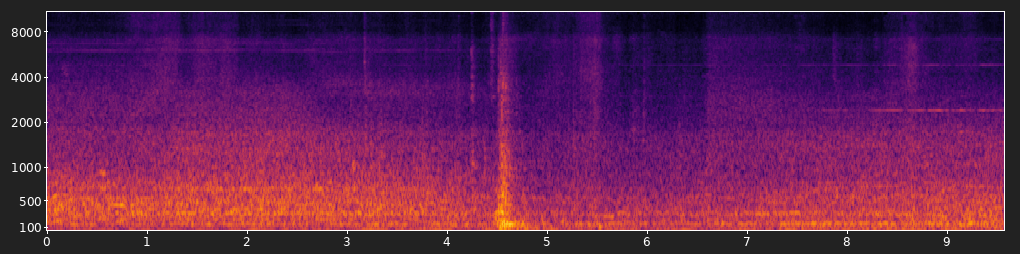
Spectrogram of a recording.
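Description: A stationary underground train hums steadily in an echoing tunnel.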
